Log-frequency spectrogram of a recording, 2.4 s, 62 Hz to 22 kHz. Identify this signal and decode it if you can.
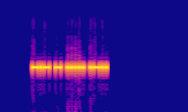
Morse code, heard as a keyed tone, about 48 wpm, 690 Hz. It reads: KT5L
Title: SOTA QSO Practice 50wpm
